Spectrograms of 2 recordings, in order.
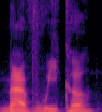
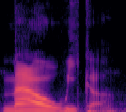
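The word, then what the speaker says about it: Mavuika: pronounce Ma's name correctly apparently you don't pronounce the v in her name cuz all this time I've been calling her uh M mavka right it kind of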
